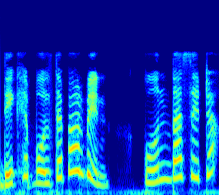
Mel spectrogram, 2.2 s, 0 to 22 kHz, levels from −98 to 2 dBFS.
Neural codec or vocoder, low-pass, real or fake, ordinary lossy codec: codec, 16 kHz, 1 kbps, X-Codec, WavLM features, trained on Multilingual LibriSpeech; 7.2 kHz; fake; Opus, 64 kbps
